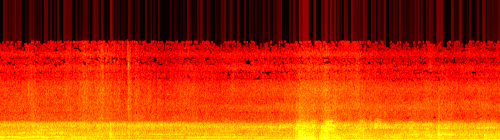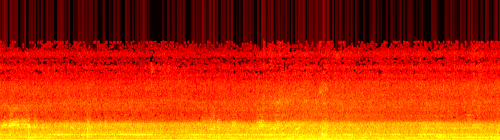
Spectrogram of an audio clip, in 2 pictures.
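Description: Long-reach excavator on a barge running steadily, its diesel engine humming with a thin whine over it as the arm swings back from dumping mud and lowers the bucket toward the water. A short louder burst comes about six seconds in.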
